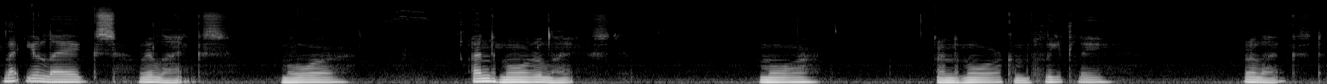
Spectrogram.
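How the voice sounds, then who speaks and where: A man leading a guided muscular relaxation, speaking in a slow, soothing way that sometimes drops to a whisper. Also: on the low side, steady tone, dry recording, far from the mic, phone-quality sound.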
